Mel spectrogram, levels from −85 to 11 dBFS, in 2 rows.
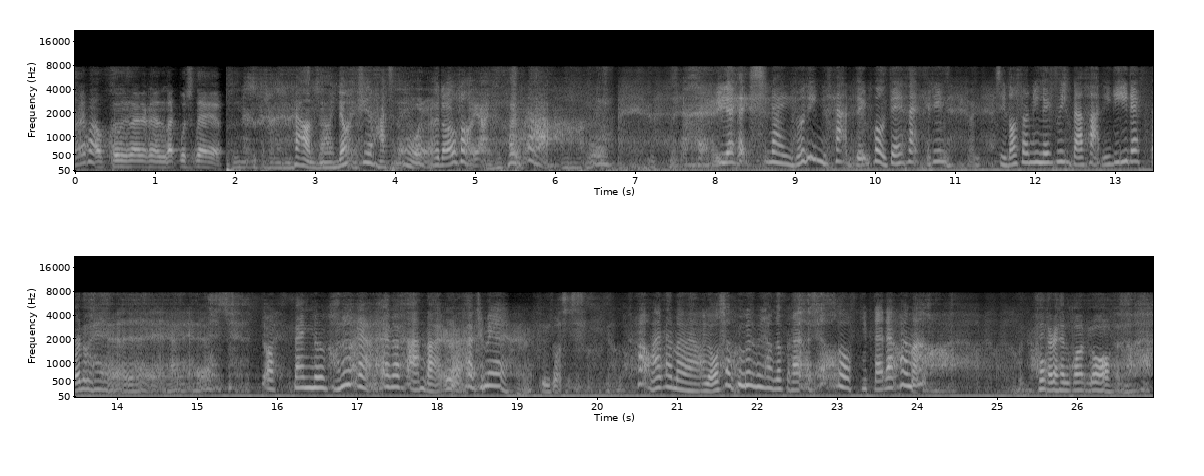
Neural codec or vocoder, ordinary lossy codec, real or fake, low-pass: codec, 16 kHz, 0.5 kbps, FunCodec, trained on LibriTTS, 25 frames a second; none; fake; none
